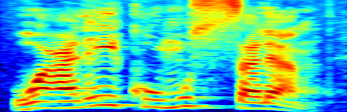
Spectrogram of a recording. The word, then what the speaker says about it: ва алейкумуссалям: И вот эта буква «а» не произносится. Не произносится. То есть мы тут говорили «ассаляму алейкум», тут говорим без нее. То есть остается удвоенная буква «с».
